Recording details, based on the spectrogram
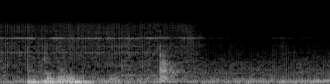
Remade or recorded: remade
